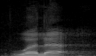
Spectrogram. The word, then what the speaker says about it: ولا: والثاني ولا لام has to be light.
